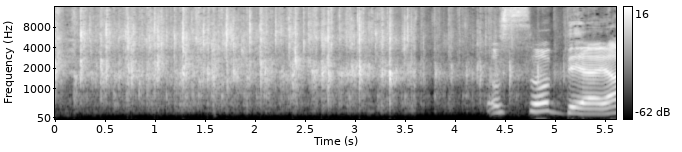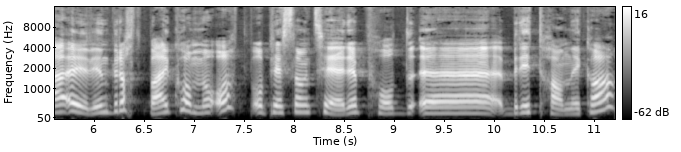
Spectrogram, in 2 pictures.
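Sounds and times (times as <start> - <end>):
audience applause: 0.0 - 5.2
speech: 4.3 - 11.2.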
